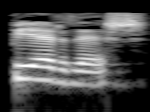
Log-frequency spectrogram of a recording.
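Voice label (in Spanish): "pierdes", Spanish; verb-conjugator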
